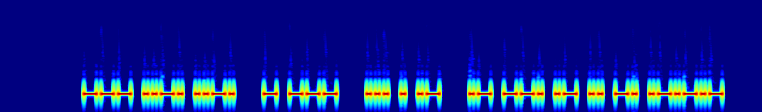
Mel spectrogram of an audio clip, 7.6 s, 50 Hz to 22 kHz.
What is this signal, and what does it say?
Morse code, heard as a keyed tone, about 28 wpm, 700 Hz. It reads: OFF TO SEA AGAIN.
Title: Sentences from Top 1000 Words - Review Part 1 - 28wpm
